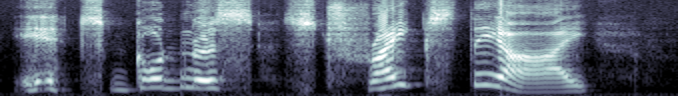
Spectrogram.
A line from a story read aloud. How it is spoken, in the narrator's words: the ecclesiastic, with a thick laugh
